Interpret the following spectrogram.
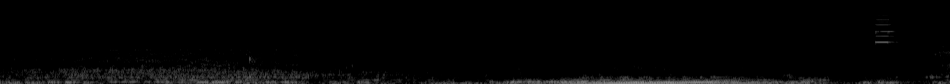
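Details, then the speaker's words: Old AMD FX desktop with GTX 550 Ti, drives disconnected, repeat power-on test: fan rumble spins up then one short high beep, passes POST normally again; fault traced to a bad power supply. "it post it again and we'll give it the the traditional three times power off power on and I posted again yeah it's just a bad power supply"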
